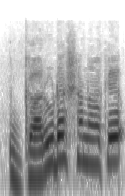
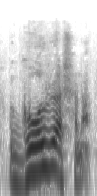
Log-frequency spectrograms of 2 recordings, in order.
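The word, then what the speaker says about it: গরুড়াসন: stay in গারুডাস সানা গারুডা সানাকে অসে ড বলবো না র বলবো এই যে আবারো হচ্ছে ইন্ডিয়ানদের সাথে আমাদের ভেজাল ওরা ড যখন ভিতরে লেখে এটাকে আসলে বাংলায় র তে উচ্চারণ করতে হয় সো গারুডা সানা কিছু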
